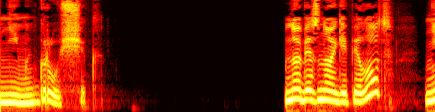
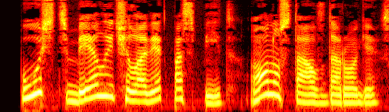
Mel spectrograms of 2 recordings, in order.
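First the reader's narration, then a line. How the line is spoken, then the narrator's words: Plain. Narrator (Russian): сказал обманщик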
